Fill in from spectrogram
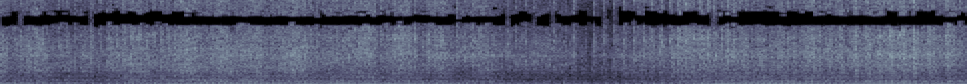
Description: Old toro recycler. Still cuts nice Kentucky Bluegrass. But is making a racket from the drive system.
